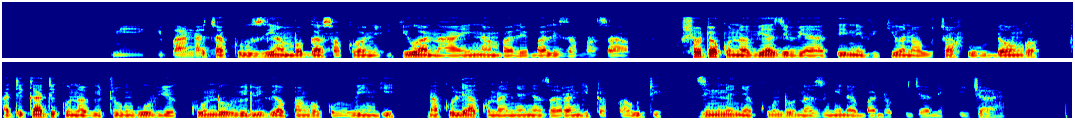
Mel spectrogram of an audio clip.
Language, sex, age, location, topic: Swahili, male, 25-35, Nairobi, finance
